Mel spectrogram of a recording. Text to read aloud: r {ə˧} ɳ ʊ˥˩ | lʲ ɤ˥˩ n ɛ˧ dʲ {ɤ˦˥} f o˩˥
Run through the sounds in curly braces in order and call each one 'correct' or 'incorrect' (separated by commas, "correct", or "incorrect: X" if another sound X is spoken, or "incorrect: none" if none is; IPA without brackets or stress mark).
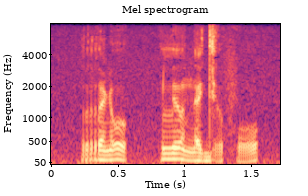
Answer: correct, incorrect: ɤ˩˥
